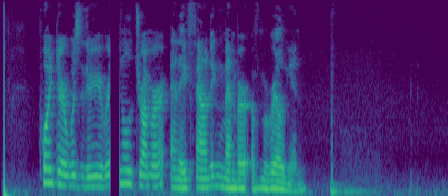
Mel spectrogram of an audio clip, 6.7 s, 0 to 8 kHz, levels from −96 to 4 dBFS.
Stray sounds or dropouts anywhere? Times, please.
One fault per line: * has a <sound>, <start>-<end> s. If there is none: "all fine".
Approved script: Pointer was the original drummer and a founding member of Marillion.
* has a dropout, 1.6-1.8 s
* has a thud, 4.9-5.7 s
